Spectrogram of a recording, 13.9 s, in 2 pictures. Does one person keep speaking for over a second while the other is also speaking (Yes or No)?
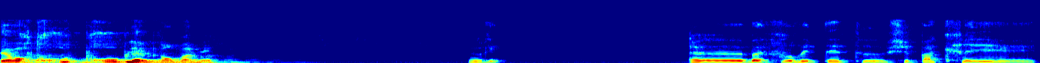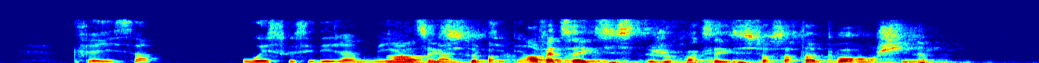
Yes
